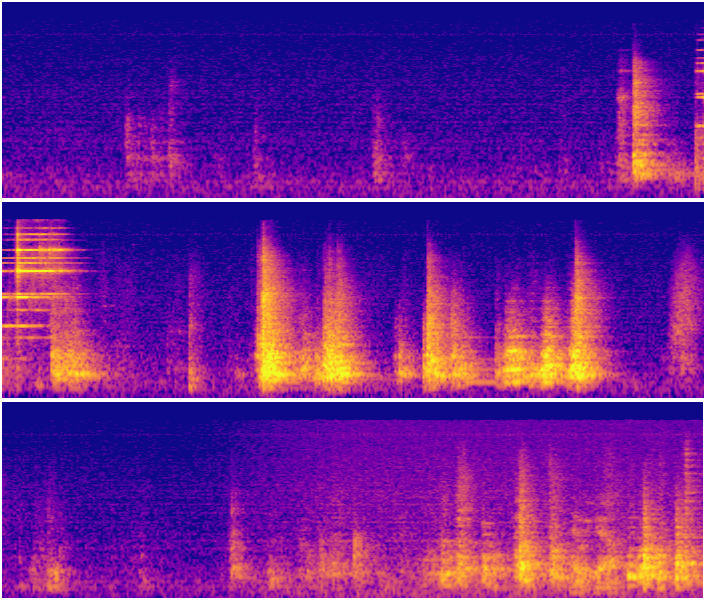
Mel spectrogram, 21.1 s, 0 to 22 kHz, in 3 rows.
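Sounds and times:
sharp metal clink: 6.9s - 7.9s.

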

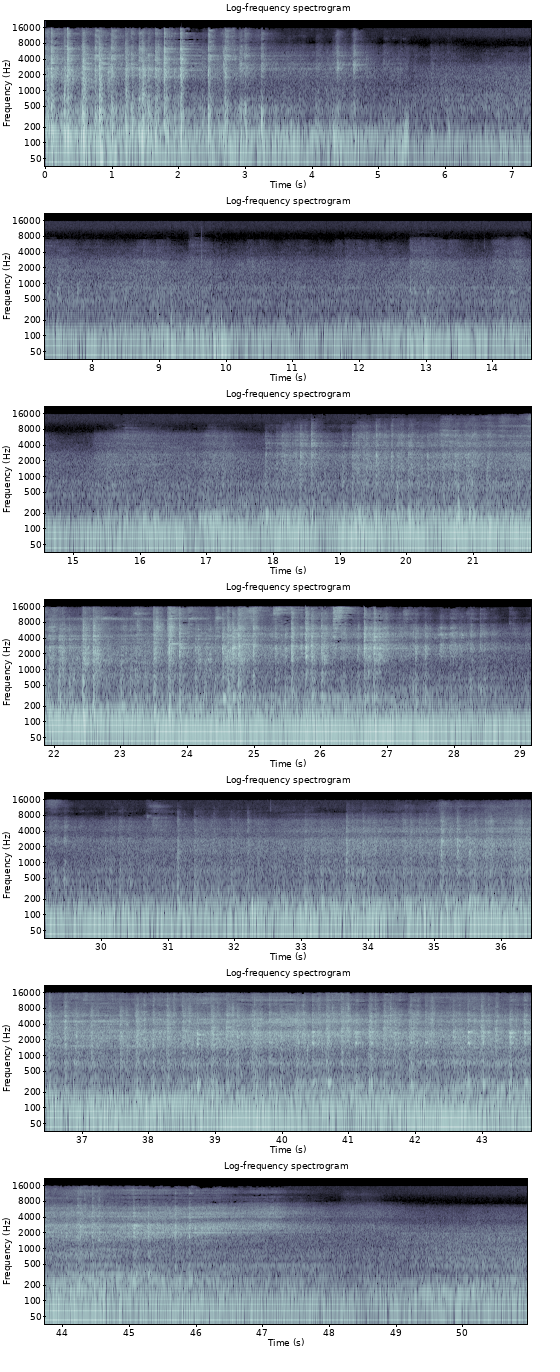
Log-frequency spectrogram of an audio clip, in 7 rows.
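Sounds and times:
wheels clicking over rail joints: 0.0s - 8.0s, 15.3s - 47.6s
locomotive low hum: 0.0s - 50.9s
train screeching rolling noise: 0.0s - 50.9s.

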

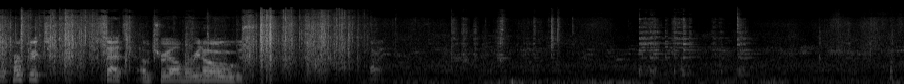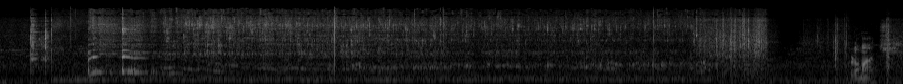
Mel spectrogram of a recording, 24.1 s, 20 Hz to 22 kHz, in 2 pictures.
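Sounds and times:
water pouring into metal pot: 13.2s - 21.7s.

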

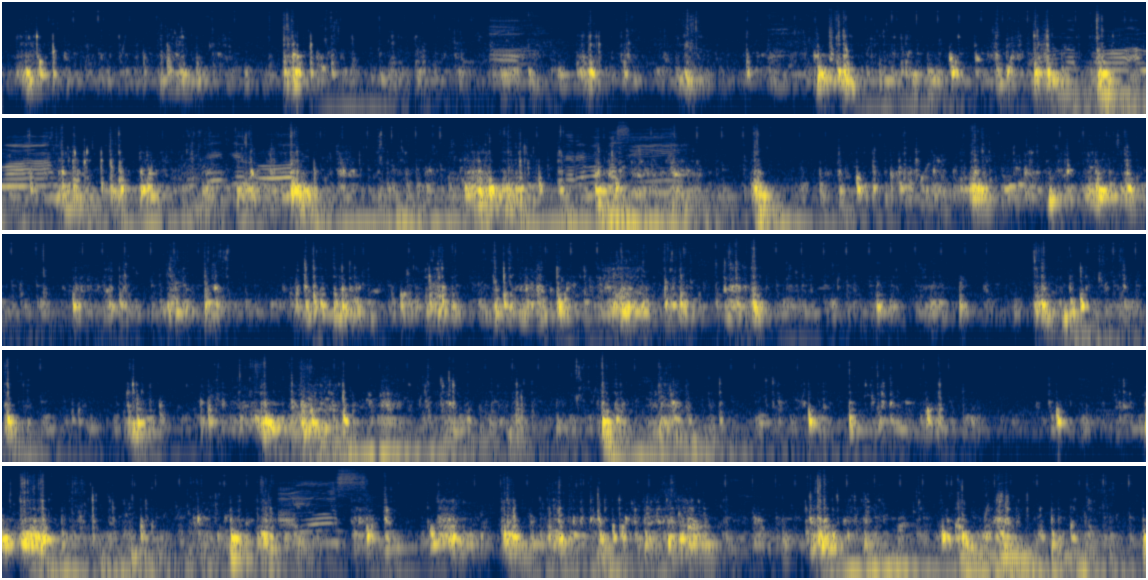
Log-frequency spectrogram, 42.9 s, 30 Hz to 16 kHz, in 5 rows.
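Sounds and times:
water lapping against canoe hull: 0.0s - 42.9s
fishing reel clicks and knocks: 6.8s - 18.7s.

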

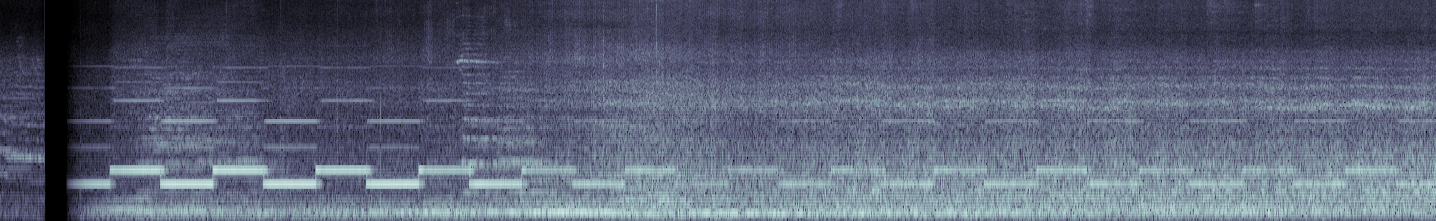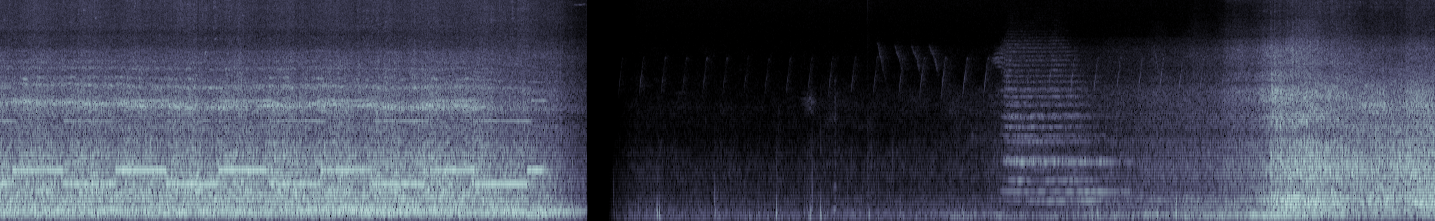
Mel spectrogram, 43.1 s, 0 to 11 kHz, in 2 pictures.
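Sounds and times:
two-tone signal: 1.0s - 29.9s
freight train rumbling past: 1.4s - 30.4s, 34.3s - 43.0s.

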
